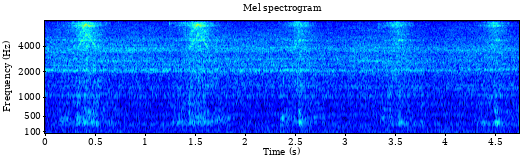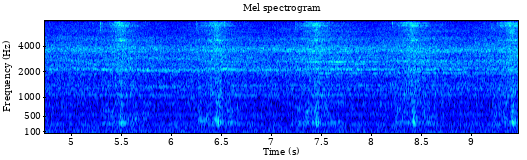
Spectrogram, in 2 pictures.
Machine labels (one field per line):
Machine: slide rail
